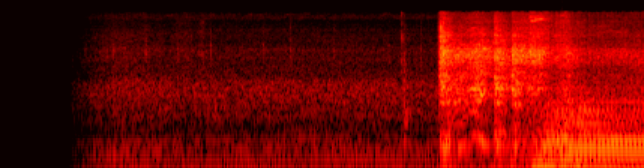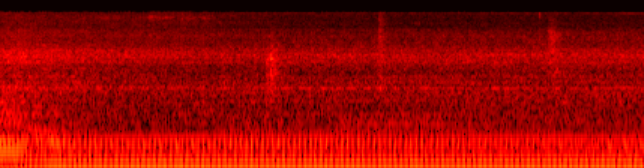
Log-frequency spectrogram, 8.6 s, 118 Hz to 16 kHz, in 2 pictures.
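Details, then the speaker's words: Nissan 350z VQ35DE after fixing codes P0011/P0021, caused by an incorrectly installed flywheel after an engine replacement; about 2.5 seconds of steady cranking, then a clean catch, brief flare and a smooth, stable idle with no stumbling. "you can see it started without any problem and remains very stable no longer It has no problem"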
